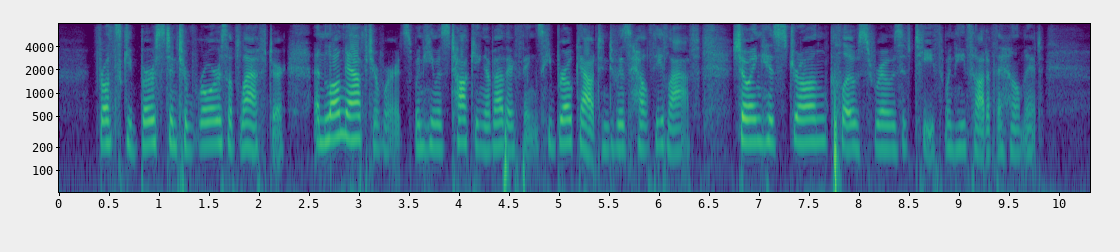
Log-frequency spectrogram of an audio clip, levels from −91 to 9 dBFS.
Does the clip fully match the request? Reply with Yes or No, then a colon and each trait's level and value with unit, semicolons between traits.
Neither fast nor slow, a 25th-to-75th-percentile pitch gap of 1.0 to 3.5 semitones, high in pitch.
No: fast, 210 wpm; narrow, 2.6 semitones; high, 210 Hz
